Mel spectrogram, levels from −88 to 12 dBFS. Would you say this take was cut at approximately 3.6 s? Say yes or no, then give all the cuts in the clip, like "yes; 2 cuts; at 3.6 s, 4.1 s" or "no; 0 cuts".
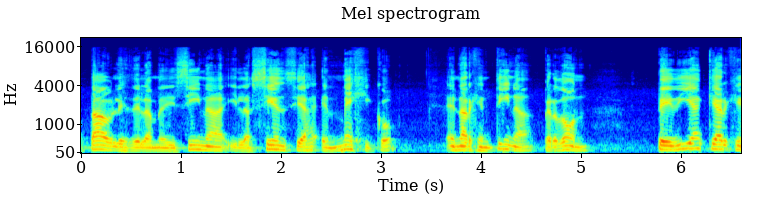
yes; 1 cut; at 3.6 s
